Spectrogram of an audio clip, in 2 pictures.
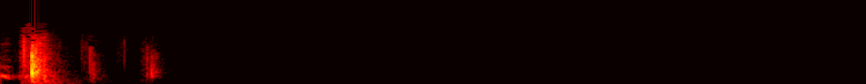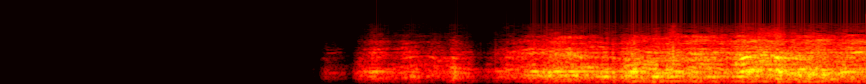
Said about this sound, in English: All right. I only open the cell door.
